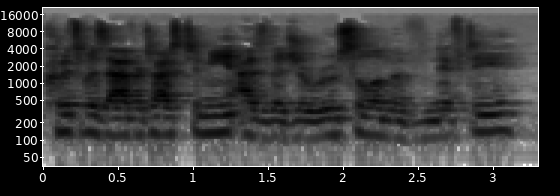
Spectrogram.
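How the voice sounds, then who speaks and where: A young man, a camp song leader, telling his story in an animated, emphatic way. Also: medium pitch, moderate pace, roomy sound, poor audio. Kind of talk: casual interview talk.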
